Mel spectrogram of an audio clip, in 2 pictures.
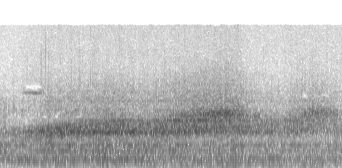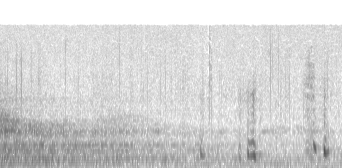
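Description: Storm wind howls and shrieks through a ship's sails and rigging over a steady roar, loudest at first and easing off, with a few sharp creaks and knocks near the end.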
